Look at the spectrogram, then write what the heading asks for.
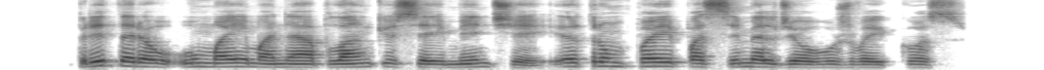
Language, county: Lithuanian, Kaunas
